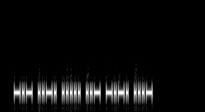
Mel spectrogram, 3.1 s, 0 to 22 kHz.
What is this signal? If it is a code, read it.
Morse code, heard as a keyed tone, about 49 wpm, 700 Hz. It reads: KF5UCV
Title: Speed Racing - USA 2x3 Call Signs 40wpm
